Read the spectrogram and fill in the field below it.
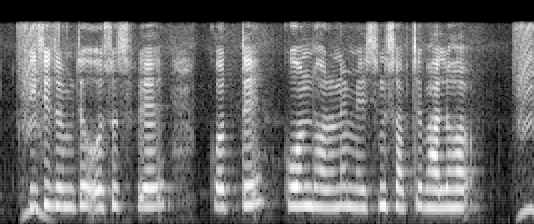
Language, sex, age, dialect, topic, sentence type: Bengali, female, 18-24, Rajbangshi, agriculture, question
